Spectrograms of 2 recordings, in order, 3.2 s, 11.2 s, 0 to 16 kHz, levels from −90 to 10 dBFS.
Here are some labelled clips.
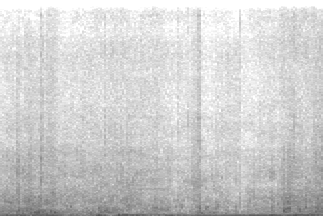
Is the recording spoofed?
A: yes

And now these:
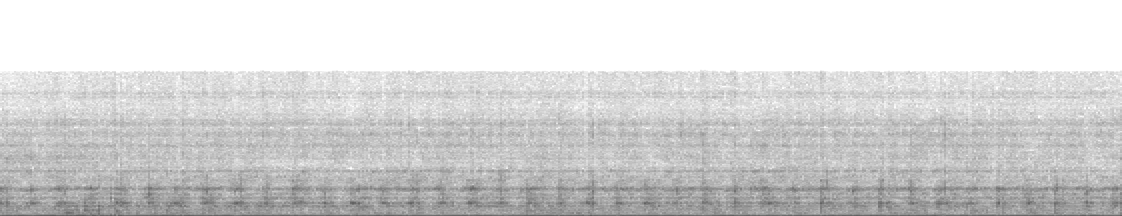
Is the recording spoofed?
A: yes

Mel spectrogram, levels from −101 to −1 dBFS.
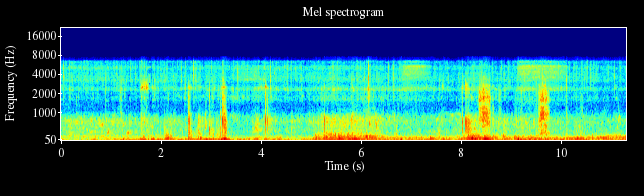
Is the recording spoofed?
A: yes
